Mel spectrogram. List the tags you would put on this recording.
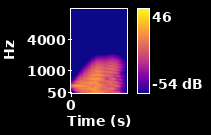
Instrument samples > Synths / Electronic
additive-synthesis
bass
fm-synthesis

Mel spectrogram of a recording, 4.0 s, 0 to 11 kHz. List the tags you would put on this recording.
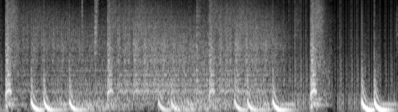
Music > Solo percussion
120bpm
chaos
industrial
loops
soundtrack
techno

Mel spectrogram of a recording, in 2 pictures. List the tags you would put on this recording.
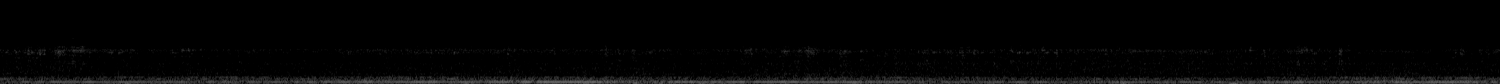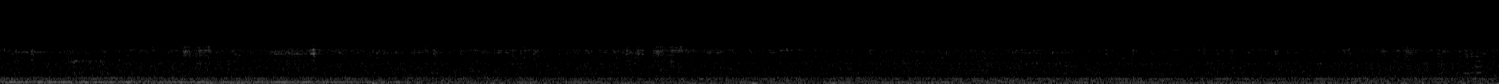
Soundscapes > Nature
nature
weather-data
natural-soundscape
sound-installation
phenological-recording
raspberry-pi
artistic-intervention
Dendrophone
modified-soundscape
data-to-sound
field-recording
soundscape
alice-holt-forest

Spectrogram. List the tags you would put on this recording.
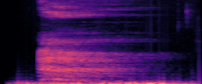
Sound effects > Human sounds and actions
Creature
Grunt
Monster

